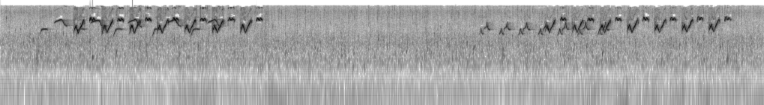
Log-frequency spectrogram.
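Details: Two bouts of quick, high, repeated whistled phrases from a vigorously singing Cinereous tit, each lasting roughly three seconds and separated by a quiet gap, over faint hiss.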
